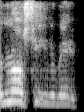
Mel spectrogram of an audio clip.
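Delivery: ordinary talk, nothing marked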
